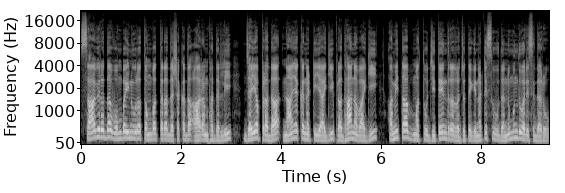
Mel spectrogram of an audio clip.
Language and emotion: Kannada, neutral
